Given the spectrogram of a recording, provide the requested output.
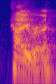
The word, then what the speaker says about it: Kyra: Do you say Kyra? Kyra, yes. Kyra, okay. Yes, Hi, I always say Tyra with a K, right?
